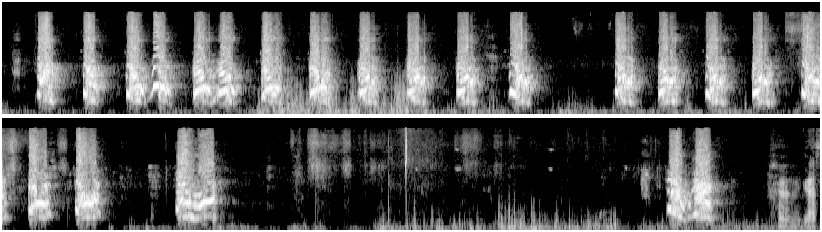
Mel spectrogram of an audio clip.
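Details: Coonhound chasing a cat: loud, ringing harmonic bays repeated about twice a second in a steady run, a short pause near the middle, then a final pair of bays over low rumbling background noise.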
